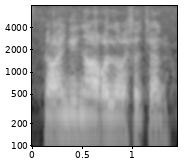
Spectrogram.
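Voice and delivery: talking with mouth full; mumbling between bites; chewing food. Real, not acted. Seen 3: Bites and chews meat at the mouth throughout the labelled words.

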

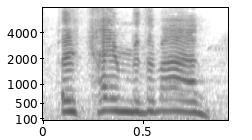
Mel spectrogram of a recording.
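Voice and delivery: put-on high, loud child's protest; urgent insistence. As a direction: push the warning through, high and loud. Child insists over parents' interruptions.

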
